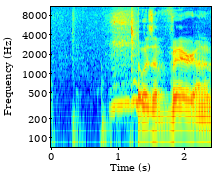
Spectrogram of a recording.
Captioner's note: laughs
